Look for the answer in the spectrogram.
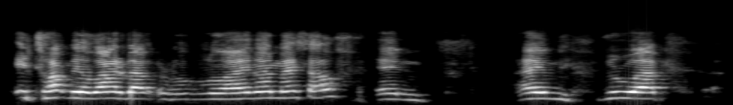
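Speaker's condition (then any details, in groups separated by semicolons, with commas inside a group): Cerebral palsy; physical therapy in childhood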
